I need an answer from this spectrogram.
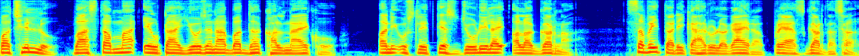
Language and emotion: Nepali, neutral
